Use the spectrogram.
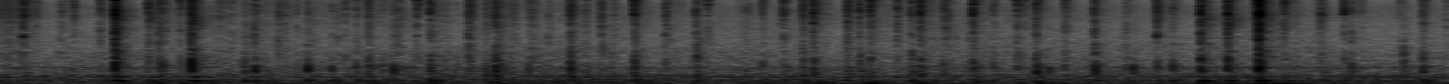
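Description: Fingertips of one hand type on the plastic chiclet keys of a dark grey, hollow-bodied laptop resting on a wooden table. A steady stream of quiet, short, dry clicks and taps plays throughout, with a few slightly louder keystrokes standing out.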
